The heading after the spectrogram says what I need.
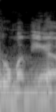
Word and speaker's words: Rumanía: es Rumanía o Rumanía Pues en español es Rumanía no porque tiene un acento en la e tiene una tilde en la i Bueno no sé si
